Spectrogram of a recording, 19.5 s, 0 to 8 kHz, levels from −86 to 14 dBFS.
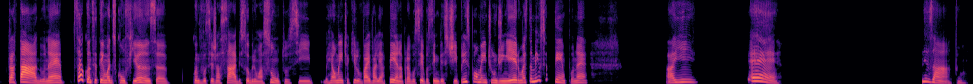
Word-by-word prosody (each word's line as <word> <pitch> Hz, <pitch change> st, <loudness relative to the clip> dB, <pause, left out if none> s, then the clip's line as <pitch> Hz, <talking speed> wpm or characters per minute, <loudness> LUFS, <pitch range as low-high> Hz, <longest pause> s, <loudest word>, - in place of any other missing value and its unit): tratado, 210 Hz, -9 st, +7 dB
né. 185 Hz, +3 st, +3 dB, 0.3 s
Sabe 430 Hz, +4 st, +4 dB
quando 235 Hz, -8 st, +1 dB
você 210 Hz, -, -2 dB
tem 220 Hz, -, +2 dB
uma 185 Hz, -1 st, +2 dB
desconfiança? 170 Hz, -4 st, -1 dB, 0.5 s
Quando 175 Hz, -4 st, -2 dB
você 170 Hz, 0 st, -4 dB
já 170 Hz, 0 st, -5 dB
sabe 160 Hz, -7 st, +1 dB
sobre 155 Hz, +3 st, -3 dB
um 145 Hz, -, -6 dB
assunto, 145 Hz, -, -5 dB
se 160 Hz, +2 st, -6 dB, 0.3 s
realmente 180 Hz, 0 st, -3 dB
aquilo 175 Hz, -2 st, -5 dB
vai 175 Hz, +2 st, +2 dB
valer 165 Hz, 0 st, -3 dB
a 150 Hz, -, -9 dB
pena 200 Hz, -10 st, +2 dB
pra 155 Hz, -1 st, -4 dB
você, 150 Hz, +6 st, -2 dB
você 155 Hz, 0 st, -6 dB
investir, 160 Hz, +2 st, -2 dB
principalmente 235 Hz, -5 st, -1 dB
um 185 Hz, -, 0 dB
dinheiro, 175 Hz, +5 st, +4 dB
mas 200 Hz, +1 st, -2 dB
também 280 Hz, +5 st, +2 dB
o -, -, -3 dB
seu 470 Hz, +5 st, -8 dB
tempo, 190 Hz, -, -2 dB
né. 185 Hz, +2 st, -2 dB, 1.6 s
Aí 220 Hz, +1 st, -2 dB, 1.0 s
É. 255 Hz, -, +3 dB, 2.8 s
Exato. 170 Hz, -, -2 dB
180 Hz, 115 wpm, -24 LUFS, 160-220 Hz, 2.8 s, tratado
